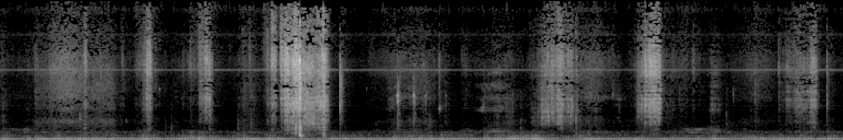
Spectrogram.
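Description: Hands pulling apart and tearing open a sanitary napkin, with scattered papery rustles and crinkles over a steady low hum.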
